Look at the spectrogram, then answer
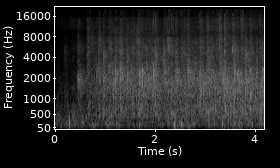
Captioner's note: applause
